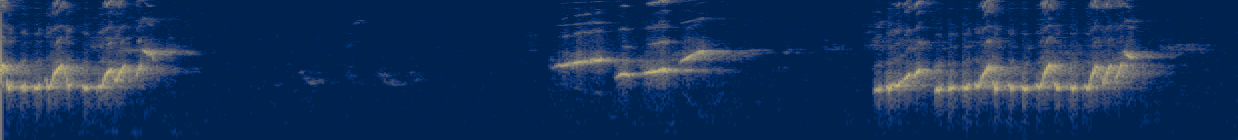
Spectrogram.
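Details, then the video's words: Lively white-rumped shama song showing off its mimicked fill material. Quick runs of bright, jumping whistled notes end in a high upturned flourish. A shorter, buzzier phrase falls between two bursts, and quiet gaps separate each one. "MURAI BATU GACOR‼️FULL BONGKAR SEMUA MATERI ISIAN"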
